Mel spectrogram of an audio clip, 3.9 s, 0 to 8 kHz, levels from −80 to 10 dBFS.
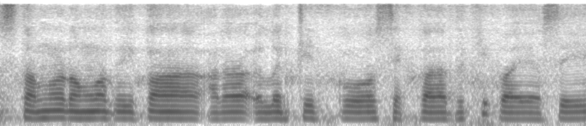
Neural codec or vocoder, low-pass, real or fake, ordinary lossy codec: codec, 16 kHz in and 24 kHz out, 0.9 kbps, LongCat-Audio-Codec, fine tuned four codebook decoder; 7.2 kHz; fake; MP3, 48 kbps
